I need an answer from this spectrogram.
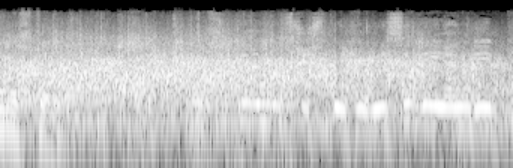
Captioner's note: some Applause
